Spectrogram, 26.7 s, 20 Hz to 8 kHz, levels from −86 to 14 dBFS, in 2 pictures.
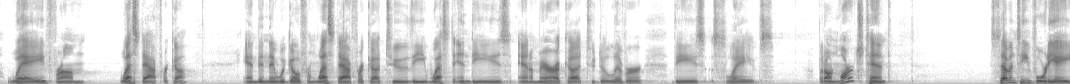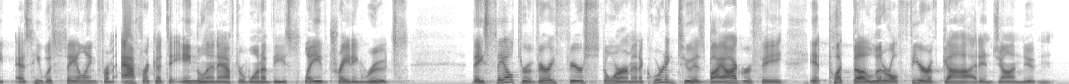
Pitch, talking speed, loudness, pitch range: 135 Hz, 145 wpm, -28 LUFS, 115-150 Hz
